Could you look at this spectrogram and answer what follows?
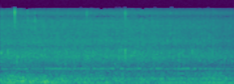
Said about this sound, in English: The air is dense, wet. It's been raining heavily overnight.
